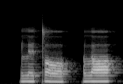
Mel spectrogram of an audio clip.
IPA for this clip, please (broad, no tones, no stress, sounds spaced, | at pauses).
l ɘ t ɔ | l ɒ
